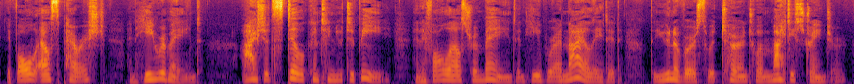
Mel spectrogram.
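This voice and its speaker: A woman voicing a passionate, headstrong young gentlewoman in a dramatic, emphatic audiobook reading, breathy at times. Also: sits low, lively intonation, normal speed, dry recording, clean studio sound. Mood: impassioned.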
